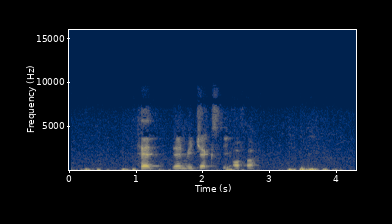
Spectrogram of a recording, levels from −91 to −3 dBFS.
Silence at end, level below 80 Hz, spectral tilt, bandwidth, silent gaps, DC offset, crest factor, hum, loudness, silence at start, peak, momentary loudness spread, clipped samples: 0.3 s; -40 dBFS; -6 dB/octave; 7.6 kHz; none; under 0.1%; 22 dB; none; -30 LUFS; 0.2 s; -8 dBFS; 20 LU; under 0.1%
